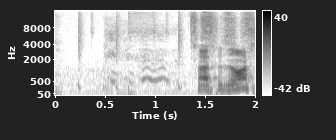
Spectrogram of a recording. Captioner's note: laughs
